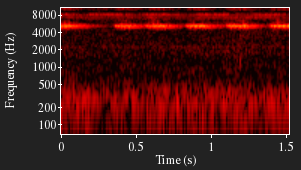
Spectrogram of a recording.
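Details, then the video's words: Night insect chorus after midnight in Kokrobeita on the Ghana coast: a cricket gives evenly spaced, thin high chirps, roughly four each second, standing out above the quieter rumble of ocean waves. "well i think the cricket is kind of louder than the ocean right now"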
